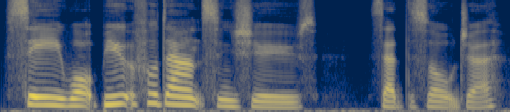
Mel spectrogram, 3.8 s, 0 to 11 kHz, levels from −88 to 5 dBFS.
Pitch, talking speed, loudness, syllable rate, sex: 195 Hz, 125 wpm, -18 LUFS, 3.6 syllables/s, female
